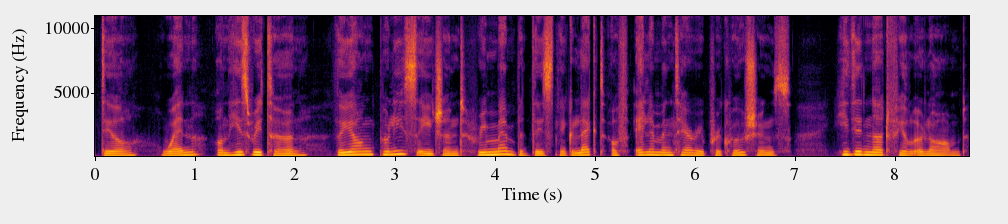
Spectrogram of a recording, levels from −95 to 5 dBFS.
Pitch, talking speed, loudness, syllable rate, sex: 180 Hz, 135 wpm, -17 LUFS, 4.7 syllables/s, female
